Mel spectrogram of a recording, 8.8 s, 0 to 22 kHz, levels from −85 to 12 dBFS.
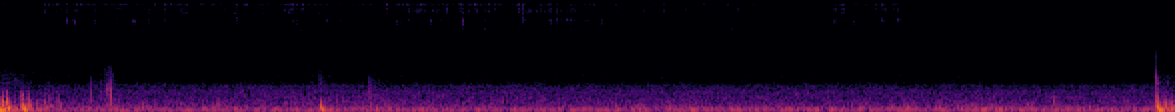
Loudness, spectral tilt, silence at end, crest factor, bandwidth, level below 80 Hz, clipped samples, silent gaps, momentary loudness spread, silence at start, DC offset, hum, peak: -43 LUFS; -10 dB/octave; 0 s; 24 dB; over 20 kHz; -42 dBFS; under 0.1%; none; 10 LU; 0 s; under 0.1%; none; -14 dBFS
